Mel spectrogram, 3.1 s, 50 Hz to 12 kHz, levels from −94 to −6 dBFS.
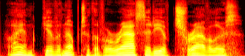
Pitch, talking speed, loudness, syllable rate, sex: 110 Hz, 175 wpm, -20 LUFS, 5.3 syllables/s, male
